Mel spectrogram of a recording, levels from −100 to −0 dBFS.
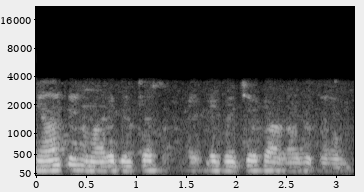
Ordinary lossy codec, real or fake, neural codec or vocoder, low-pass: Opus, 24 kbps; real; none; 3.6 kHz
